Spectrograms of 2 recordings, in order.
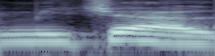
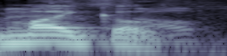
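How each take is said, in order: First: The name is said like French Michel. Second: The name is said like English Michael. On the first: The speaker calls it right. "I do say Michel" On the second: The speaker calls it wrong. "instead of Michael"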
